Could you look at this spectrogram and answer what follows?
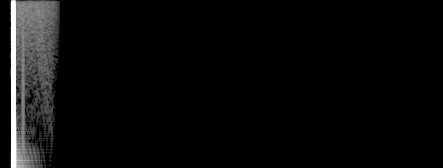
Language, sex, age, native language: Icelandic, female, 40-49, Icelandic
